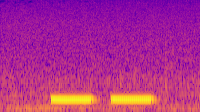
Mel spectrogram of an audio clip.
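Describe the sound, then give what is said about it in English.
A phone's outgoing ringing tone sounds once as someone calls a person to tell him to come in: a steady double burst of two short, clear tones in quick succession, followed by quiet. It comes through moderately loud over a faint background hum, with no talking. “I'm calling and telling him to come in.”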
